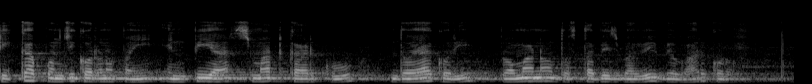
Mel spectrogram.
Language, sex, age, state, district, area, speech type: Odia, male, 60+, Odisha, Boudh, rural, read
